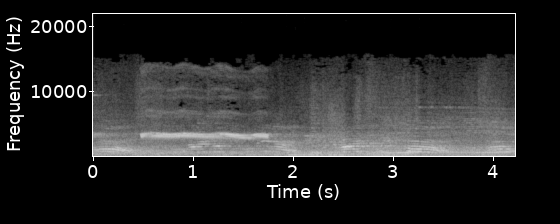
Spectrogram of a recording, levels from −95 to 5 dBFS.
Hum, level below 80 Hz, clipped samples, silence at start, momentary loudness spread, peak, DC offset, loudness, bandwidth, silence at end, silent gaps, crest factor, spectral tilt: none; -46 dBFS; under 0.1%; 0 s; 7 LU; -10 dBFS; under 0.1%; -20 LUFS; 15.5 kHz; 0 s; none; 12 dB; -3.5 dB/octave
